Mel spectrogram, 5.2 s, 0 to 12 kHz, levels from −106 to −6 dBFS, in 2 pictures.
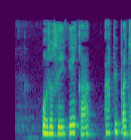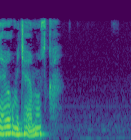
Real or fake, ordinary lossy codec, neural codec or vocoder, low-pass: real; MP3, 64 kbps; none; 7.2 kHz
